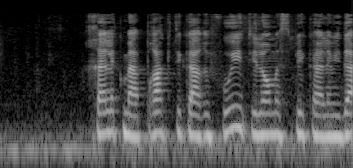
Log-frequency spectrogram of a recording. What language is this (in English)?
Hebrew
